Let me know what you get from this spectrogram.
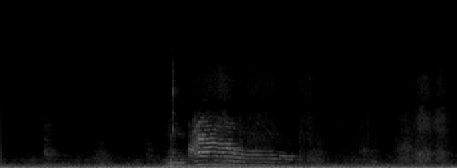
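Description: A Siamese cat gives one long, drawn-out meow that rises and then falls, over a steady low hum.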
